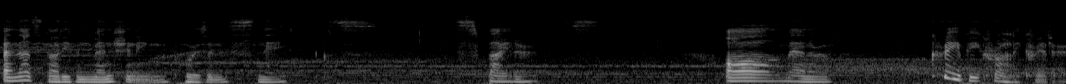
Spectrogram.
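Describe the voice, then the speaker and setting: A man playing a menacing, taunting non-human warrior captor in an ASMR roleplay, speaking deliberately and with command. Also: medium pitch, noisy background, lightly acted. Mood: smug, menacing. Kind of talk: ASMR roleplay audio drama.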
